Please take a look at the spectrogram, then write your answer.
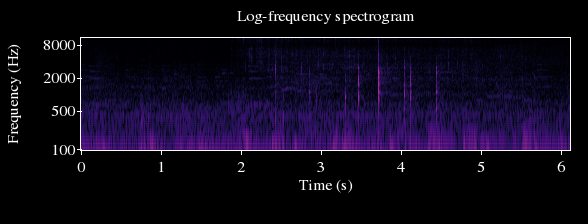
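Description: Onion frying in oil in a pan; a steady low sizzle after the onion goes in, with several sharp crackling pops in the middle, moderately faint and without speech.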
